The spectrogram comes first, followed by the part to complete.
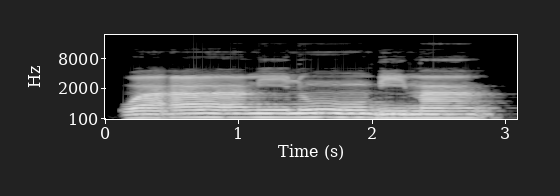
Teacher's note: Misalkan kita berhenti di bima, maka menjadi 2 harokat.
